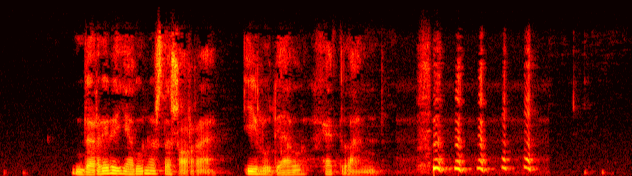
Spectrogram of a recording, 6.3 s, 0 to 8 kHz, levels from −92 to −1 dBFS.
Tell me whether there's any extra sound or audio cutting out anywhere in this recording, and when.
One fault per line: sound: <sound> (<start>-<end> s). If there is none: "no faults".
sound: laugh (4.2-5.4 s)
